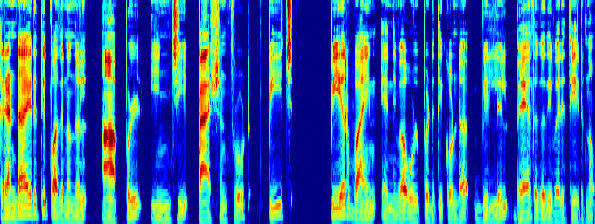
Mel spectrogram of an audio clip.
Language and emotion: Malayalam, neutral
